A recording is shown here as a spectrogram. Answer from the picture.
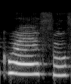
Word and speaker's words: grateful: Learning to be grateful for myself. Grateful. Esse T não é muito pronunciado, não.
